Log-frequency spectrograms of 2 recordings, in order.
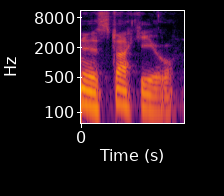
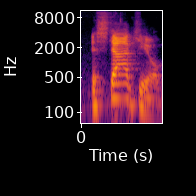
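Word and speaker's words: Eustáquio: Stefan Estakio. Estakio.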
